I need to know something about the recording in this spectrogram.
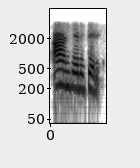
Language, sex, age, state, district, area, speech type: Tamil, female, 18-30, Tamil Nadu, Thoothukudi, rural, conversation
